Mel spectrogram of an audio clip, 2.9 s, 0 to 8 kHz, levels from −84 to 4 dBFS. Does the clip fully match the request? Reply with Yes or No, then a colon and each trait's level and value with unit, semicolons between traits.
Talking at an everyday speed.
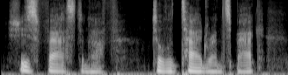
Yes: average, 165 wpm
